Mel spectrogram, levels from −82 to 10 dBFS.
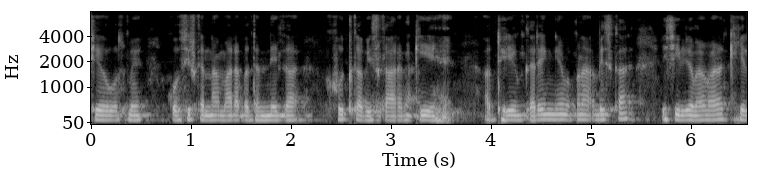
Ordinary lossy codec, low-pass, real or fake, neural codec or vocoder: none; 7.2 kHz; fake; codec, 16 kHz, 8 kbps, FunCodec, trained on LibriTTS, 25 frames a second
